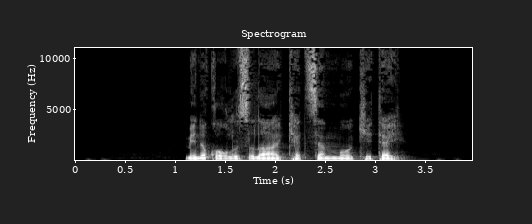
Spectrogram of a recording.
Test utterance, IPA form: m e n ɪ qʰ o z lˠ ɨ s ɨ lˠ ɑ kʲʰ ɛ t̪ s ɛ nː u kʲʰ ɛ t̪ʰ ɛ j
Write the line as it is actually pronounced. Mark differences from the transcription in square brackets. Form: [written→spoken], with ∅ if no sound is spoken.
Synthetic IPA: m e n ɪ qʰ o [z→ʁ] lˠ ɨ s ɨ lˠ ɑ kʲʰ ɛ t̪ s ɛ [nː→mː] u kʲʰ [ɛ→e] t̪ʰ ɛ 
